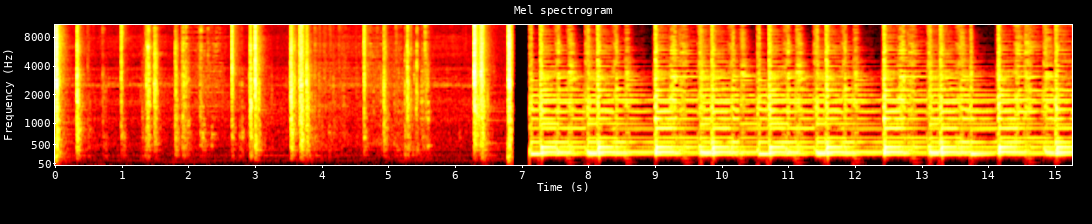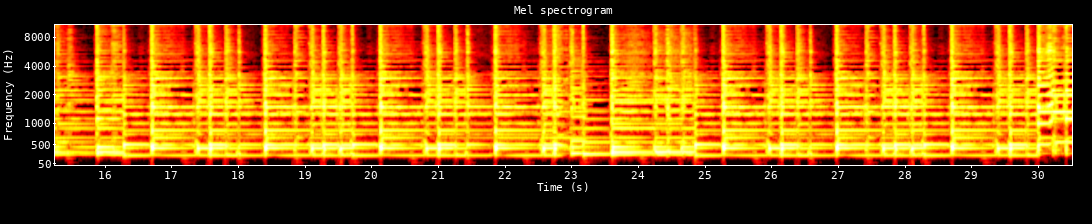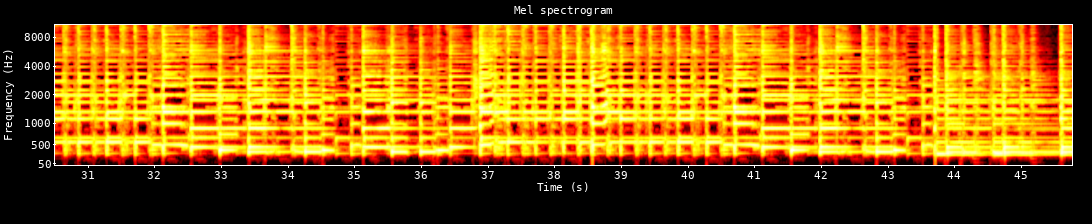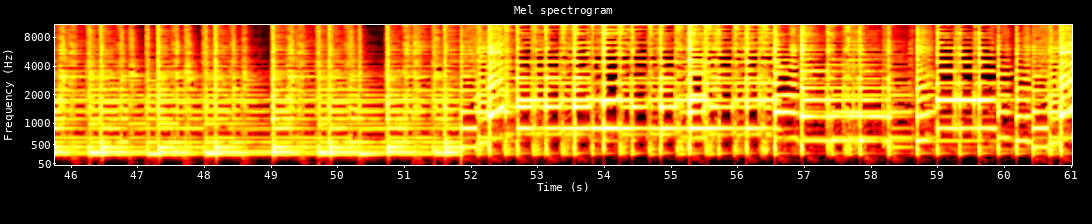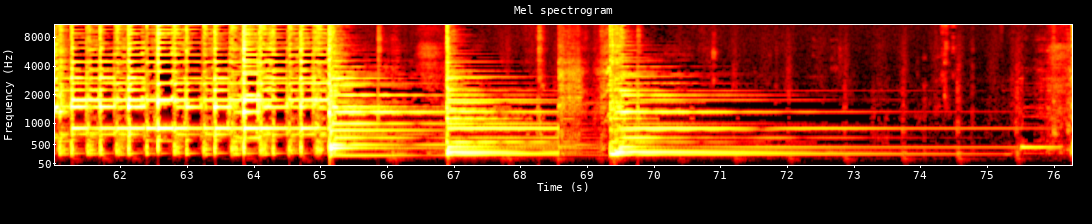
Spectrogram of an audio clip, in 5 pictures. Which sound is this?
Sketch of a Seafaring Influenced Mandolin. I'll help promote if you send a link.
cape, chanty, coastal, cod, folk, mandolin, sea, shanty, sketch, whaling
